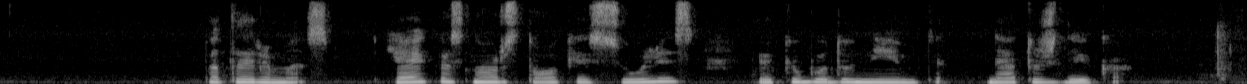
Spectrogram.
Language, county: Lithuanian, Vilnius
